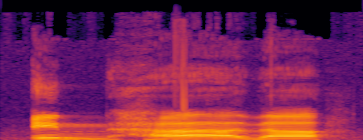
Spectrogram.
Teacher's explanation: ان نون کے بعد ہا آ گیا تو آپ نون کو ظاہر کریں گے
